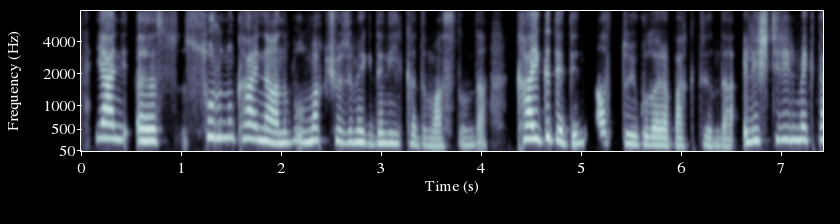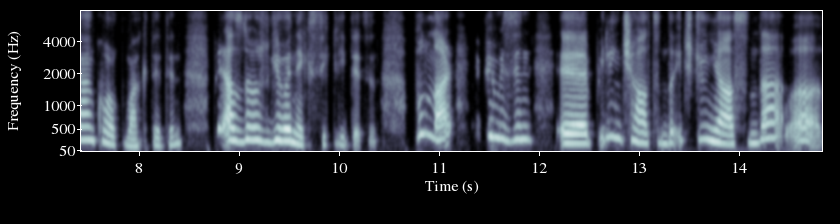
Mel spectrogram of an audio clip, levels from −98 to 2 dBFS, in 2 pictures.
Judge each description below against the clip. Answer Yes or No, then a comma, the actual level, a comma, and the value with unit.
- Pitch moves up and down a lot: Yes, wide, 6.5 semitones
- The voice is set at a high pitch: Yes, high, 230 Hz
